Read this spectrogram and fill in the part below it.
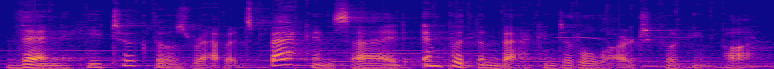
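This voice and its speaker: Animated woman reading a children's story. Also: extremely low pitch, brisk, vocal fry, soft background music. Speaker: storybook reader. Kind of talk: expressive children's story narration.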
